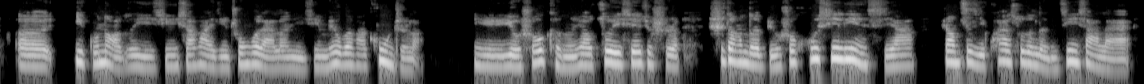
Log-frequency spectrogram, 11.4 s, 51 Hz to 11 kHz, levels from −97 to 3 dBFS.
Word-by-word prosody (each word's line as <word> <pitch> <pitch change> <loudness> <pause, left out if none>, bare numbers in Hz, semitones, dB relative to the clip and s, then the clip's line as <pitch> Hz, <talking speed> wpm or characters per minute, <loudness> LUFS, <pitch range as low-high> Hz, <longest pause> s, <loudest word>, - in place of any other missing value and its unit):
呃， 165 -2 +1 0.3
一 215 - +2
股 195 0 -4
脑 190 -9 +1
子 160 +3 -4
已 150 -1 -4
经 160 +3 -8
想 170 +1 -4
法 175 -3 -3
已 - - -7
经 150 0 -5
冲 185 +5 -3
过 190 - +3
来 145 -5 0
了， 145 0 -5
已 140 -1 -3
经 150 +3 -7
没 165 - -3
有 195 - +2
办 185 -1 0
法 170 -1 -6
控 220 +3 +2
制 145 -5 -8
了。 135 - -7 0.5
你 160 -2 -3
有 165 -1 +3
时 160 - -9
候 220 - +5
可 185 -6 -5
能 150 0 0
要 180 0 0
做 205 +5 +4
一 195 - +6
些 200 +2 +1
就 190 -1 -5
是 165 -3 -3 0.3
适 230 - -2
当 220 -3 +4
的， 180 -3 +4
比 165 -1 -5
如 160 - -2
说 210 +6 0
呼 260 +5 +3
吸 265 +1 +5
练 250 -7 +7
习 160 -4 -6
呀， 170 +1 -3 0.3
让 210 -1 +4
自 210 0 -1
己 170 -3 -1
快 225 +6 -1
速 210 +1 -4
地 195 -2 +1
冷 140 -5 -3
静 220 +10 +2
下 195 -5 -2
来， 130 -3 -3
170 Hz, 300 characters per minute, -24 LUFS, 155-205 Hz, 0.5 s, 练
